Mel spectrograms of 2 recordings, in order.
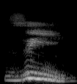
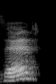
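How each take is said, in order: First: It is said the American way, as 'zee'. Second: It is said the British way, as 'zed'.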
